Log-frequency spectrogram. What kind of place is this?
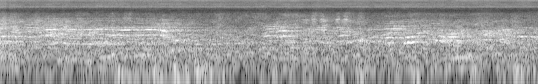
park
